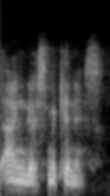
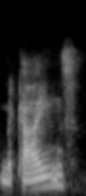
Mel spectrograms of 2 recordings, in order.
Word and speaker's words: McInnes: Eddie did teach me how to pronounce Angus's name correctly, Okay. which is Angus McInnes. Okay. Well, how were Well- you pronouncing it? How are you you screwing it up? Just somehow? sort of the way it's spelt, McInnes.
